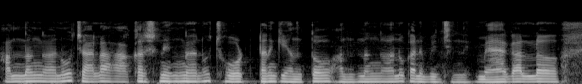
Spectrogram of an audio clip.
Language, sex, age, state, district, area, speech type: Telugu, male, 30-45, Andhra Pradesh, Eluru, rural, spontaneous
